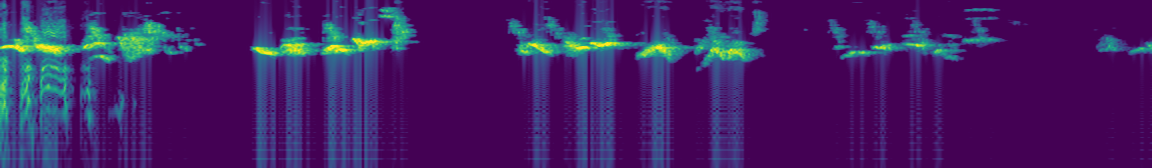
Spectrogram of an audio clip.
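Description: A bird in a bucket, getting at food, chirps and squawks in four scratchy, rapid bursts separated by short pauses, the last bursts a little fainter, with a brief human sound at the very start.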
